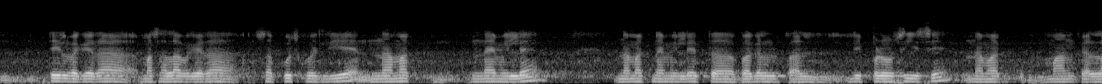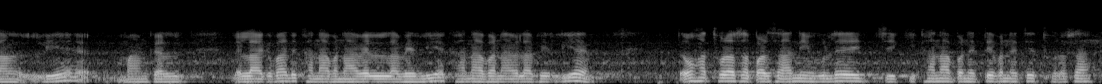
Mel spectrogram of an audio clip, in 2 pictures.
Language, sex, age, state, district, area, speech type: Maithili, female, 30-45, Bihar, Purnia, rural, spontaneous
